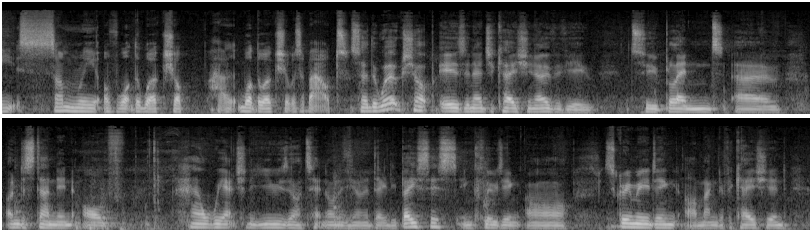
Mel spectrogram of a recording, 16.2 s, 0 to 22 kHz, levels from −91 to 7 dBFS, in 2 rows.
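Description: No technical faults can be heard anywhere in this clip.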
